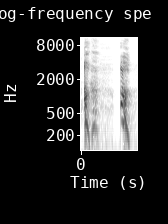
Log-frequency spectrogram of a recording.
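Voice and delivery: loud, high mock gasps; two loud, high "oh"s gasped in mock offence; scandalized gasping hoots. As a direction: imitate his shocked gasps, sounding like a monkey. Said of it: "you sound like one right now".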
